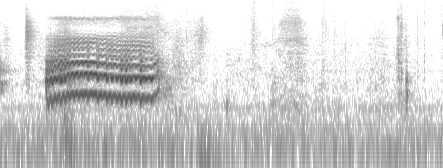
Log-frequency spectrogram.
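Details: Bulldog puppy dreaming, letting out a single wavering nasal whine lasting about a second, followed by quiet room noise.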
